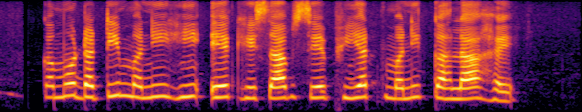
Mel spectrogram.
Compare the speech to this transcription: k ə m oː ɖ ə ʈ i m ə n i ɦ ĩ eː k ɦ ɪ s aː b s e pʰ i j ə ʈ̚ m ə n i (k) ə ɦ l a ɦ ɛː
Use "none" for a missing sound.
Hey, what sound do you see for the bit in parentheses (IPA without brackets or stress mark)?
k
